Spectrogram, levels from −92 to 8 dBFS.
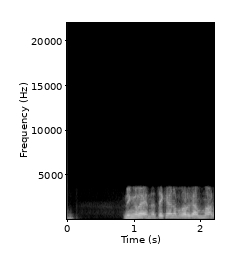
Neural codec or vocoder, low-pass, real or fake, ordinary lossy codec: codec, 16 kHz in and 24 kHz out, 0.4 kbps, LongCat-Audio-Codec, fine tuned four codebook decoder; 3.6 kHz; fake; none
